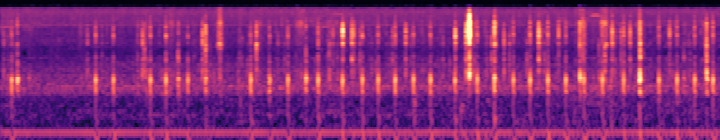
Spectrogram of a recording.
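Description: A small, hollow, translucent purple plastic Game Boy Color is held in both hands while the thumbs click its plastic buttons. The result is a rapid, irregular stream of short, dry clicks with a mid-pitched tick and a bright edge, over a steady low hum.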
